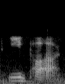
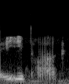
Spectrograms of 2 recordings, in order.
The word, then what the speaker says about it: Epoch: If you're in the UK or Canada, it's Epoch. And some of our hosts are Canadian, and so they say Epoch. But if you're American, the technical pronunciation is Epic.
